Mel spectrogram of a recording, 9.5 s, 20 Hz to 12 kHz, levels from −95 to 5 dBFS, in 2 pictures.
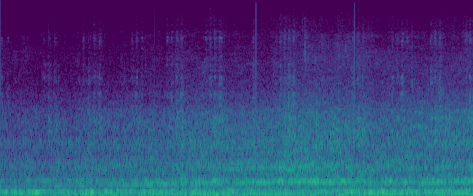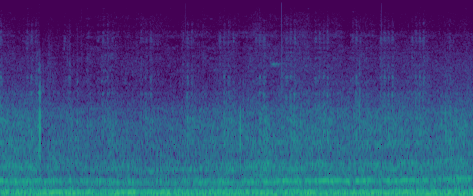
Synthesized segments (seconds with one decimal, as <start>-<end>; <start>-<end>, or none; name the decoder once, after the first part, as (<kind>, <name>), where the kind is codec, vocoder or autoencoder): none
